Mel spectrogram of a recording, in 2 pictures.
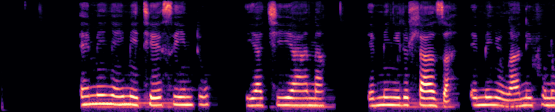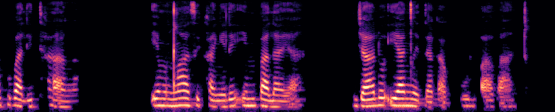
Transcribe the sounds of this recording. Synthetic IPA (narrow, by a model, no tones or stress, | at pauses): emiɲɛimitʰijesintʼu | ijat͡ʃʼijana | emiɲɛluɬaza | emiɲɛŋanifunuɣuβalitʰaŋa | jemuŋ͡ǁasikʰaŋɛlɛʔimpʼalaja̰nɔ | nd͡ʒʱalɔʔijaŋ͡ǀɛd̥ʱaɣa̰k̚ulua̰βa̰ːntʼu̥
